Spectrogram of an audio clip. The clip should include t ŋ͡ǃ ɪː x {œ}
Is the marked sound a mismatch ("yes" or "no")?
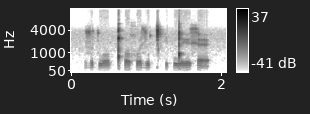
yes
